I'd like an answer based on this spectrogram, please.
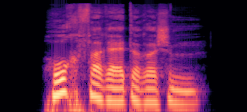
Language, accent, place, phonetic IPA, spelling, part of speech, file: German, Germany, Berlin, [hoːxfɛɐ̯ˈʁɛːtəʁɪʃm̩], hochverräterischem, adjective, De-hochverräterischem.ogg
- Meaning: strong dative masculine/neuter singular of hochverräterisch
